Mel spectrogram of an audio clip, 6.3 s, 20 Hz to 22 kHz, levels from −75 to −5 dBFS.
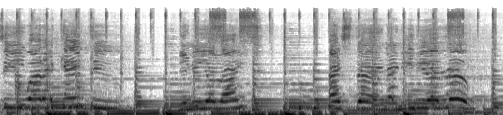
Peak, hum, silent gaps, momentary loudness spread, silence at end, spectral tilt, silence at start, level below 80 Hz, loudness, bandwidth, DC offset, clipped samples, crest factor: -2 dBFS; none; none; 3 LU; 0 s; -4.5 dB/octave; 0 s; -18 dBFS; -14 LUFS; 16.5 kHz; under 0.1%; under 0.1%; 12 dB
